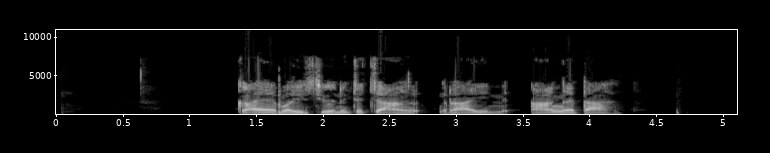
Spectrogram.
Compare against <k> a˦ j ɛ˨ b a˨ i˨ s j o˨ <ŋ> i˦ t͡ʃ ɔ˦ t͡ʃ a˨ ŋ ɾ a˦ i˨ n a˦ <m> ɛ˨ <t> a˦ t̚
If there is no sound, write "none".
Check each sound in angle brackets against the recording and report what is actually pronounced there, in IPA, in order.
k, n, ŋ, t

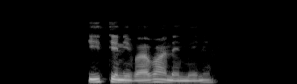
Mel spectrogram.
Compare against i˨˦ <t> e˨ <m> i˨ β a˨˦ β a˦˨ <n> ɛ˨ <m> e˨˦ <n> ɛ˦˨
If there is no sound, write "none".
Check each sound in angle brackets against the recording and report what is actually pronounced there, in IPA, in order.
t, n, n, m, n

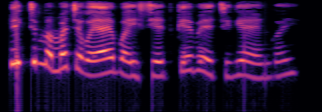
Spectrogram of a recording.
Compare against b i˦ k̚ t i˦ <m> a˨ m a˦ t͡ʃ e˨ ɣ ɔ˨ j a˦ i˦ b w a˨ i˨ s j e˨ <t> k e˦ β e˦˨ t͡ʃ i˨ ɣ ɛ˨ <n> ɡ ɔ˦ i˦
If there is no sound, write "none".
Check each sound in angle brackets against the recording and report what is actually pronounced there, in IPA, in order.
m, t, ŋ

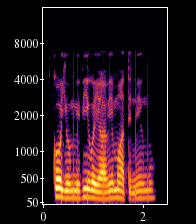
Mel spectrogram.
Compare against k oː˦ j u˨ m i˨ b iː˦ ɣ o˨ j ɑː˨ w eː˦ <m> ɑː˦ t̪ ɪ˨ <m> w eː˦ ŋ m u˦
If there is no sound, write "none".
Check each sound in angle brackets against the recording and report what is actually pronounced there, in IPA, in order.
m, n

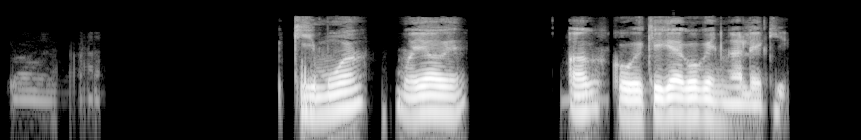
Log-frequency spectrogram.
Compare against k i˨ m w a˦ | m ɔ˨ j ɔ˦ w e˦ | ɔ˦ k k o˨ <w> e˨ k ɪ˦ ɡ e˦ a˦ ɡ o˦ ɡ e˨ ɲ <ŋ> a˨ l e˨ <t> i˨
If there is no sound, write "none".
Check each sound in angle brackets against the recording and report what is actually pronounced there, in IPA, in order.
w, ŋ, k

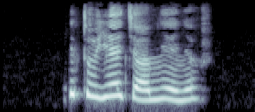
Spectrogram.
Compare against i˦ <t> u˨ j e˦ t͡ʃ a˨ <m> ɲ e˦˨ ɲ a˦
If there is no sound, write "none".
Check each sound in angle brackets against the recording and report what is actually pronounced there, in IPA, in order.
t, m

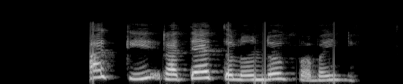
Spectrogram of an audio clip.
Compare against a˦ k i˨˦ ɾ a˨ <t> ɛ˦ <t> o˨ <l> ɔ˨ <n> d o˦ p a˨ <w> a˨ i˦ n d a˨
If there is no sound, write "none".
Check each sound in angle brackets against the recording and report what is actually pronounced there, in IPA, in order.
t, t, l, n, b

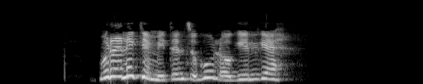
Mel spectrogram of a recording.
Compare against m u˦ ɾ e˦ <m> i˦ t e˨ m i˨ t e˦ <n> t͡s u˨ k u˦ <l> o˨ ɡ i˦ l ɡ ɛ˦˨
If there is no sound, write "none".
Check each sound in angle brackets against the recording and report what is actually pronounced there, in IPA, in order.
n, n, l

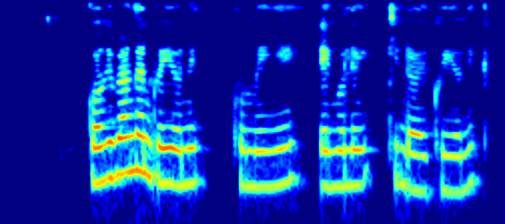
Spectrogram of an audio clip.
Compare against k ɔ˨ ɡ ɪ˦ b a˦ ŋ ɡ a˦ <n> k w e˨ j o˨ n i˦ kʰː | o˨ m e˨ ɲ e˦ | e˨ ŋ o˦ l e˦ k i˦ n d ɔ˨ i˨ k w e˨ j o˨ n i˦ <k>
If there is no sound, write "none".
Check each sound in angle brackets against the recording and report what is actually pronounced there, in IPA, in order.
n, k

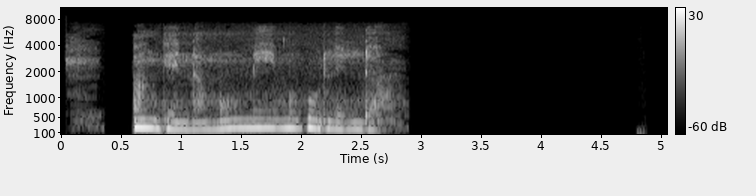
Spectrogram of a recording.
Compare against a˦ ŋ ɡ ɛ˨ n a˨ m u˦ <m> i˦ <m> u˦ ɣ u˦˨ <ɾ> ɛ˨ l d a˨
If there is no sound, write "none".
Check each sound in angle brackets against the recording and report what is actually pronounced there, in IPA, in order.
m, m, l

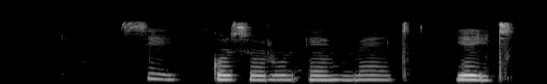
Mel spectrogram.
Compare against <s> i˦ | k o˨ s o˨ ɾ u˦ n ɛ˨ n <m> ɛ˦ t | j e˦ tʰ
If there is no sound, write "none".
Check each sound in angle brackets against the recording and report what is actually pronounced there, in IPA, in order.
s, m

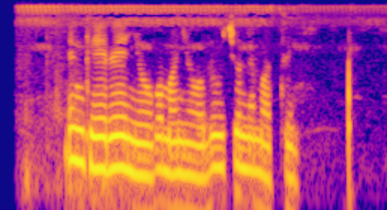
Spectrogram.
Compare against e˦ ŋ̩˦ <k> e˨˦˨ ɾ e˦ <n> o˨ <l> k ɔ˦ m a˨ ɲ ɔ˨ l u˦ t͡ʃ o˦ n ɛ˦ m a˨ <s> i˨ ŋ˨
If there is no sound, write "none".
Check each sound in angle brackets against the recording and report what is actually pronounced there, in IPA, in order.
k, ɲ, none, t

